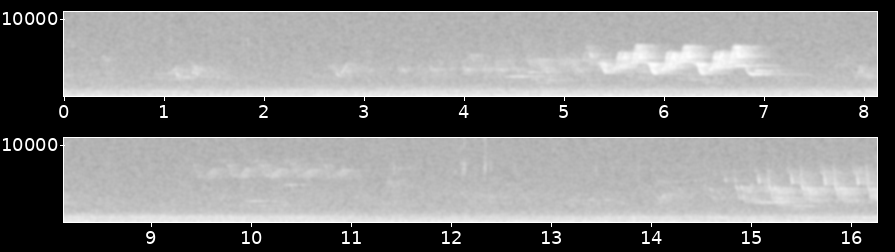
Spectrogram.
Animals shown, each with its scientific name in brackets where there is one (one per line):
Wood Thrush (Hylocichla mustelina)
Common Yellowthroat (Geothlypis trichas)
Ovenbird (Seiurus aurocapilla)
Black-and-white Warbler (Mniotilta varia)
Red-eyed Vireo (Vireo olivaceus)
